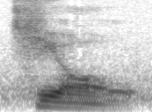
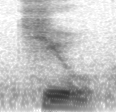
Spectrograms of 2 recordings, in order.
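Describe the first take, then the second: First: Long vowel, with an 'o' sound heard. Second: Short plain 'iu' vowel, with no 'o' sound. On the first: The speaker calls it right. "삼성은 음이 길죠... 지오, 지오. 이렇게 나타나요" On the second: The speaker calls it wrong. "반삼성으로 한다. 지우. 이렇게 발음하지 않아요"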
